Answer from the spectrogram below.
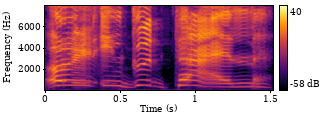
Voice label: "just you wait", French; speech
